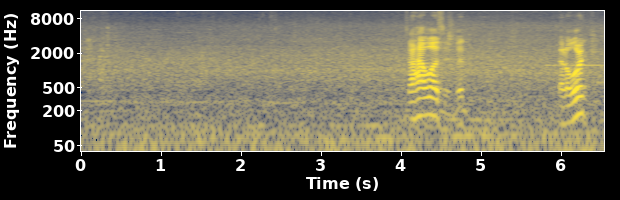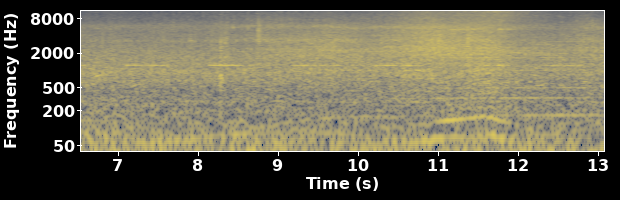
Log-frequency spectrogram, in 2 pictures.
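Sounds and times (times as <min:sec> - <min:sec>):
city traffic rumble: 0:00.0 - 0:13.0
truck reversing alarm beeping: 0:04.7 - 0:13.0.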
